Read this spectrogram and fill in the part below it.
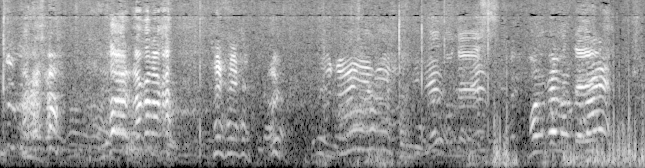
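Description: Men shout and call out loudly outdoors.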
